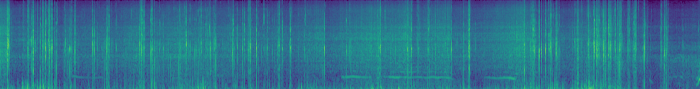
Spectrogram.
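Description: A heavy cascade of pool water pouring and pounding directly onto the camera, a dense, irregular crackling spatter of drops hitting right at the microphone, easing off near the end.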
